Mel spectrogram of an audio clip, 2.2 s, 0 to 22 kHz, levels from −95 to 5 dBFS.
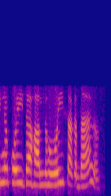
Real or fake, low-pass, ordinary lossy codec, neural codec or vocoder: real; 3.6 kHz; none; none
